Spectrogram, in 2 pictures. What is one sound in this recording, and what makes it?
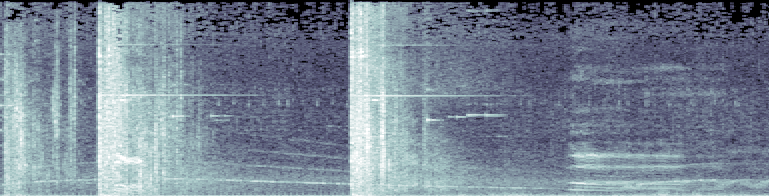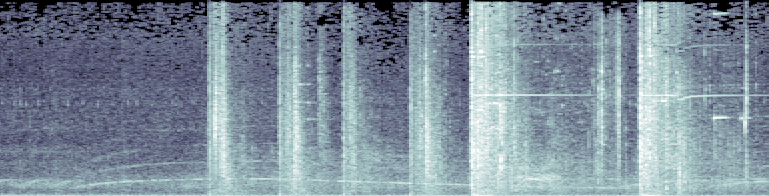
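A sniper rifle fires single loud shots.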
